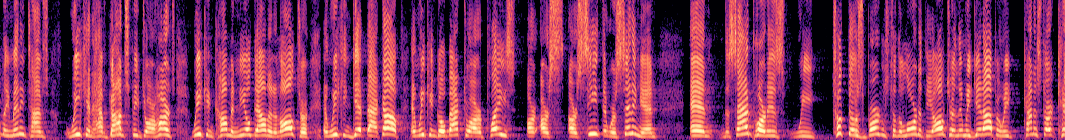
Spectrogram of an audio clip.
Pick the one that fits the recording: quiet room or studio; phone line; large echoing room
large echoing room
